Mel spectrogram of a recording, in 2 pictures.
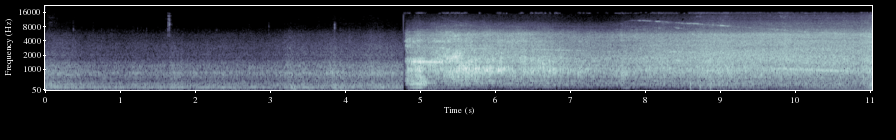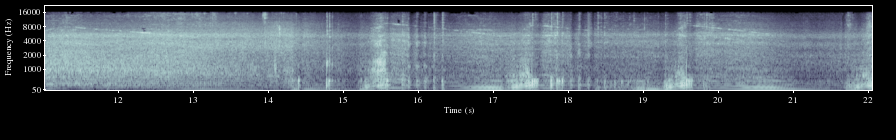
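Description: A Volkswagen Golf R Mk7.5 drives past on a wet road, a sudden rush of engine and tyre noise about five seconds in that fades away. Then its turbocharged 2.0-litre four-cylinder, heard at the quad exhausts, is blipped several times, about every two seconds, each rev rising and falling quickly.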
